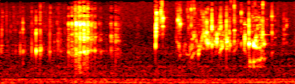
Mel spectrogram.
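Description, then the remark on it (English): Whiskey is poured into a glass in an office, with a brief splash followed by a longer run of trickling, gurgling glugs over a faint low hum. “He offered us both a glass, and of course we couldn't say no.”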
